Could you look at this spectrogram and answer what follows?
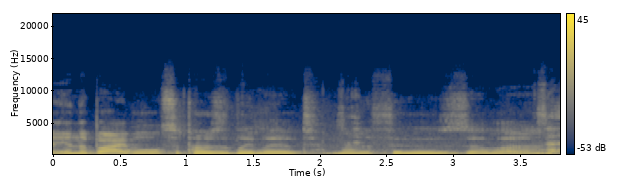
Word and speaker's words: Methuselah: So, Methuselah in the Bible supposedly lived Methuselah. Is that how you pronounce it?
